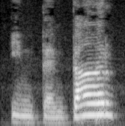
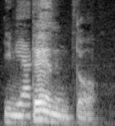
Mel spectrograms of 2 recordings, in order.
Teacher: Intentar, we have the accent on the end. When we put the o, the accent is just before it.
